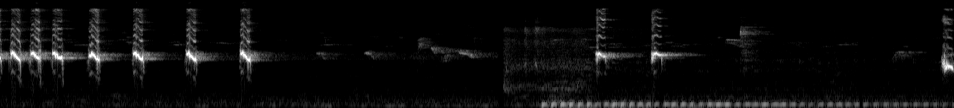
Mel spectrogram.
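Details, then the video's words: Sooty-headed bulbul 'cok cok' notes used as a lure for singing bulbuls. A quick run of seven bright clipped notes is followed by soft scattered chirps, then a steady low hum with two more sharp notes. "TRUCUK GACOR ROPEL PANJANG... suara cok cok cok ngerol PANCINGAN burung trucukan agar cepat bunyi"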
